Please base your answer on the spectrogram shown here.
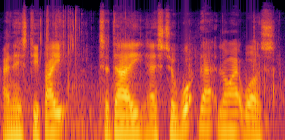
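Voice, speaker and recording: A man's voice: fairly high pitch, unhurried, fairly bright tone. A man hosting a vlog and explaining things as he goes, recorded outdoors in a forest. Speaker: host. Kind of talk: explanatory vlog narration on location. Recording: noisy outdoor location sound.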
